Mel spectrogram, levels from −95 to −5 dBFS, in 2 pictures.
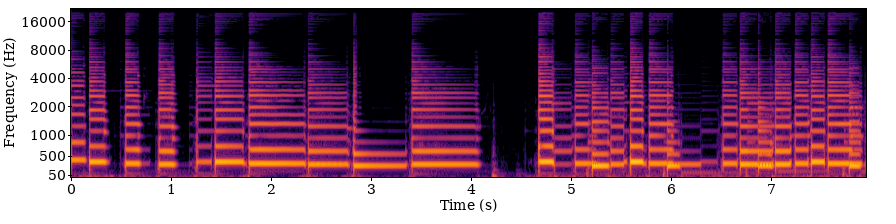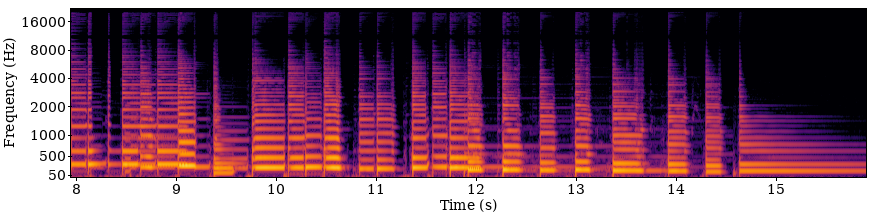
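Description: Music clip with imaging from linear upsampling throughout: dulled top end and faint mirrored images from 11 kHz to 22 kHz, roughly 40 dB down, consistent with a 22 kHz source linearly interpolated to 44.1 kHz.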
